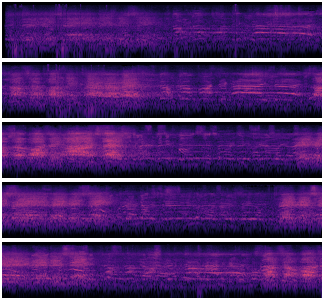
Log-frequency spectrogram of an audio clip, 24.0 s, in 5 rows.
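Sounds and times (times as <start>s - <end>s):
Iraqis protesting outside Broadcasting House: 0.0s - 23.9s.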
